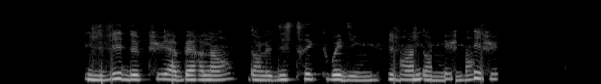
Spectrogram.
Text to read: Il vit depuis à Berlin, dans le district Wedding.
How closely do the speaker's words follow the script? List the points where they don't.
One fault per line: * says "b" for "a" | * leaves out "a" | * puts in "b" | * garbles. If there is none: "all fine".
* garbles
